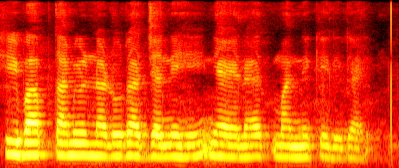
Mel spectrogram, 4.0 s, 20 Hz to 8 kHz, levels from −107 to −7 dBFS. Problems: constant background noise, background conversations at intervals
